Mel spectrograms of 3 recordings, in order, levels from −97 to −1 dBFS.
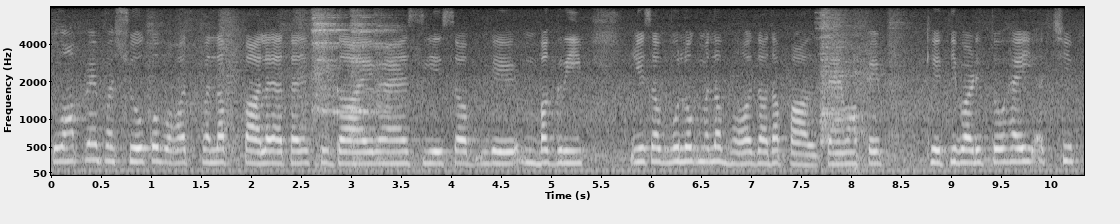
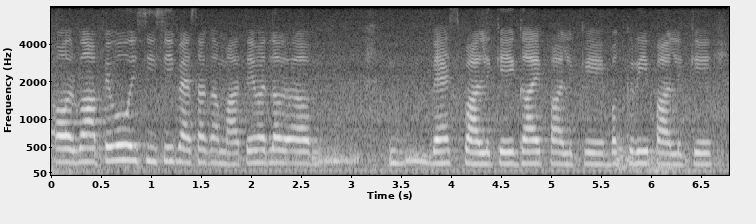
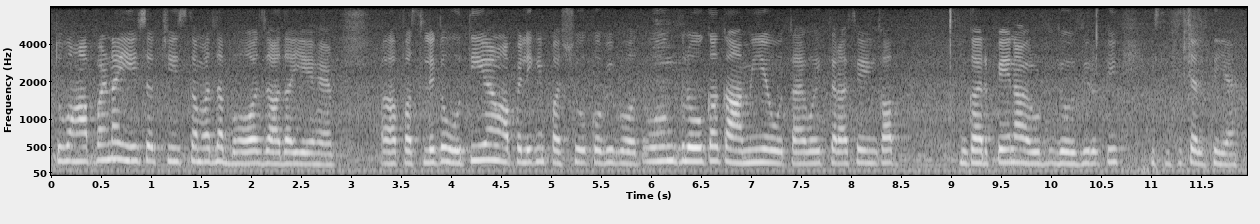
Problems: constant background noise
